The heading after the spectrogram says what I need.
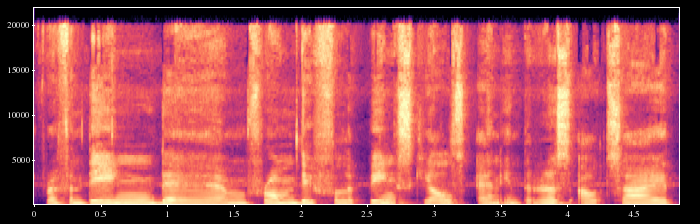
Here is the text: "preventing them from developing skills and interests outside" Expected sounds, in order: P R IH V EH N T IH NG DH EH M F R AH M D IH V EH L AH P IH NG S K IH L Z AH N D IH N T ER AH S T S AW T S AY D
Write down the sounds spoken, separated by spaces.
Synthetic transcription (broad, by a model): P R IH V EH N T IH NG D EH M F R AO M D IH F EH L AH P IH NG S K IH L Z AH N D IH N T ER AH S S AW T S AY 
